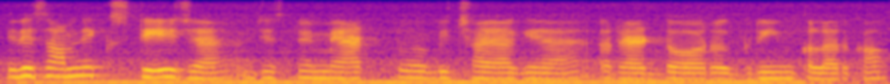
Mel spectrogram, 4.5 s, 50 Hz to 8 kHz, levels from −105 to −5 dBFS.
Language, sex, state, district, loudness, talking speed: Hindi, male, Punjab, Fazilka, -18 LUFS, 215 wpm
